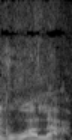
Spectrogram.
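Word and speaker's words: Woilà: W-O-I-L och sen ett sånt här franskt A. Jag vet inte exakt hur det ska uttalas, men något i den stilen. – Vi säger Voila.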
